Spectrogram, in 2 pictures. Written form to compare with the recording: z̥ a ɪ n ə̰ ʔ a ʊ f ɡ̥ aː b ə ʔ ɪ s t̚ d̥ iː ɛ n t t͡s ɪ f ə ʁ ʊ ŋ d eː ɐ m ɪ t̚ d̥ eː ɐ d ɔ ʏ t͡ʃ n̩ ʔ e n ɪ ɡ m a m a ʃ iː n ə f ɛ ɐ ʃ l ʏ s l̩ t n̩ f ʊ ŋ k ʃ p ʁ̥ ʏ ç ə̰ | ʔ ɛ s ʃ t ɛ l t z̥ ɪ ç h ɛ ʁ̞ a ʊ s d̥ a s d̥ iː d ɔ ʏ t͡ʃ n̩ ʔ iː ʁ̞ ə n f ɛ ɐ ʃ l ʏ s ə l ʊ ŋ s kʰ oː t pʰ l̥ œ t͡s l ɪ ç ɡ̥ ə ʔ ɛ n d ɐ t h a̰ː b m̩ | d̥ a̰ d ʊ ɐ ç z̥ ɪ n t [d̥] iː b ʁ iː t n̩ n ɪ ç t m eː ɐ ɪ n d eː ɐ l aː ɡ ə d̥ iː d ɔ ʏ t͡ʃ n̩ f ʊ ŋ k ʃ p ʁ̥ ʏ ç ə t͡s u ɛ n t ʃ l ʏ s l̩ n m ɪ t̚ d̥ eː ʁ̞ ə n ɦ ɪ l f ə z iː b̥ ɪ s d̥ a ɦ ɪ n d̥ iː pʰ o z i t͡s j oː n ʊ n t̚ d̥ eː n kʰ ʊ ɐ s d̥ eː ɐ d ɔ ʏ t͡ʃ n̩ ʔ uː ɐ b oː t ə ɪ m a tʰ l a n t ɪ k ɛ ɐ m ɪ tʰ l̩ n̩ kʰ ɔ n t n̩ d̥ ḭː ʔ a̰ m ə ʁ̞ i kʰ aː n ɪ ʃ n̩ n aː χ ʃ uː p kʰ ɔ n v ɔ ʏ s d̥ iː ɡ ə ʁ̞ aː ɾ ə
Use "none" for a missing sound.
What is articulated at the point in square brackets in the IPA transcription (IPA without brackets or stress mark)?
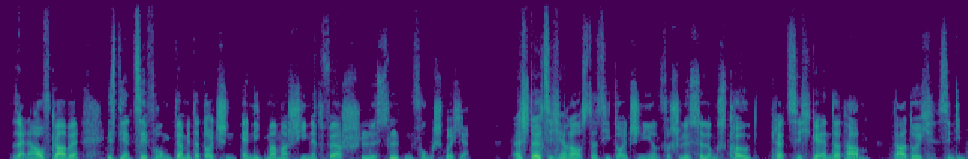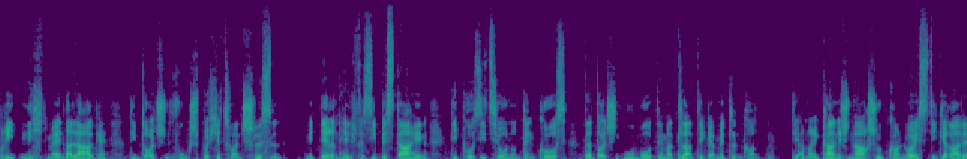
d̥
